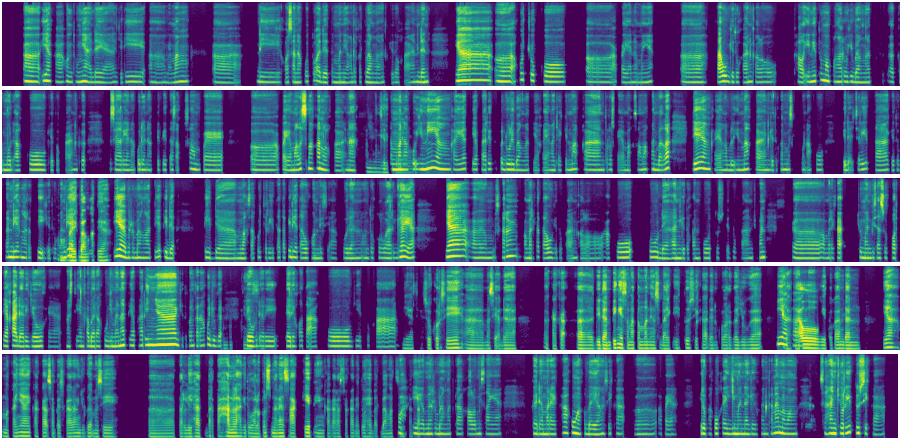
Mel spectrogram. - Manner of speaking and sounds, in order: in English: "mood"; "malah" said as "balah"; in English: "support"; other background noise
- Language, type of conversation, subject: Indonesian, advice, Bagaimana cara memproses duka dan harapan yang hilang secara sehat?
